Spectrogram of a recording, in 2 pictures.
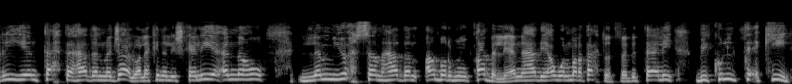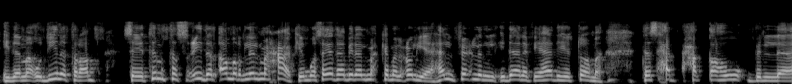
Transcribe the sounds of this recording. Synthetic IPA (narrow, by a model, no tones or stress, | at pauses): ɾɪjːant̪aħt̪ɦaːðalmad͡ʒaːlwɪlaːkɪnɪlʔɪʃkaːlɪjːaʔanːahʊlamjʊħsamɦaːðalʔɑmɾmɪnqɑblːɪʔanːhaːðɪhʔawːalmɑrˤːɑt̪aħd̪ʊθfabɪt̪ːaːlibɪkʊlːt̪aʔkʰiːd̪ʔɪðamaʔʊd̪iːnɪt̪ːɾˤɑmb | sajat̪ɪmːt̪ɑsˤʕiːd̪ɪlʔɑmɾlɪlmaħaːkɪmwɪsajaðhabʔɪlalmaħkamalʕʊljaɦalfɪʕlanɪlʔɪd̪aːnafihaːðɪhɪt̪ːʊhmat̪ɪsħab̪ʔħɑqːʊhʊbɪ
